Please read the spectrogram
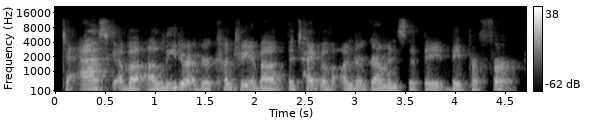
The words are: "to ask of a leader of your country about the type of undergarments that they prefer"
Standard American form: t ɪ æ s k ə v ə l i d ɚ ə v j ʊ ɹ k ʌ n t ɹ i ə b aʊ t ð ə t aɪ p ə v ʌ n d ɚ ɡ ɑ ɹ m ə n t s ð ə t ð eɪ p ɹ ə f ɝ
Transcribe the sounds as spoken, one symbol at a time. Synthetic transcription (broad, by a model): t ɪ æ s k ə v ə l i d ɚ ə v j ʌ ɹ k ʌ n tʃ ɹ i ə b aʊ t ð ə t aɪ p ə v ʌ n d ɚ ɡ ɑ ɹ m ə n t s ð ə t ð eɪ p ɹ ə f ɝ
